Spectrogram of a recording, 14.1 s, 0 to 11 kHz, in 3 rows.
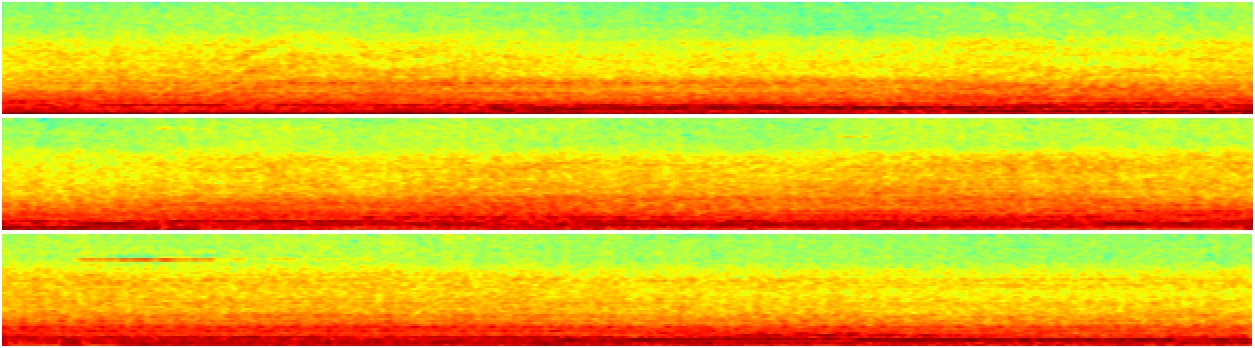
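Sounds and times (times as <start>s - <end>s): siren wailing: 0.0s - 14.0s
street traffic noise: 0.0s - 14.0s.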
